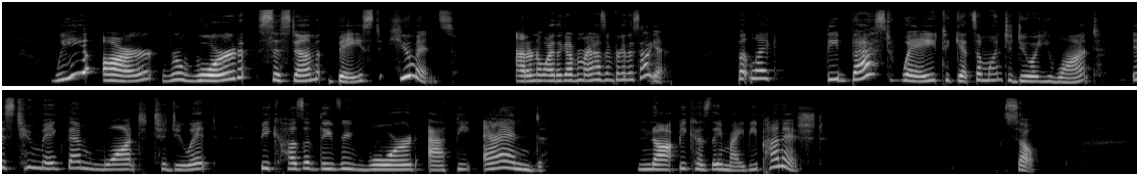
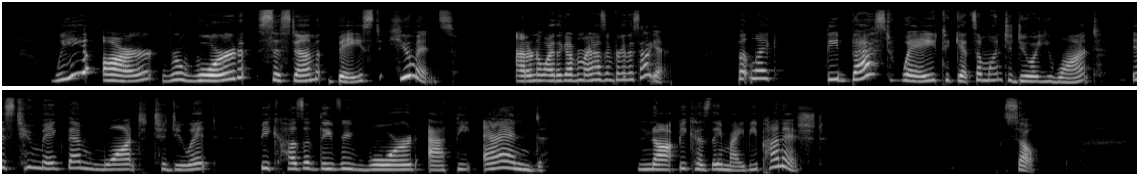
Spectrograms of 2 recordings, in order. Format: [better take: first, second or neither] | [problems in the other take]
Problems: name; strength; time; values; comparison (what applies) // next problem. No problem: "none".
neither | none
